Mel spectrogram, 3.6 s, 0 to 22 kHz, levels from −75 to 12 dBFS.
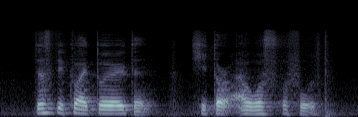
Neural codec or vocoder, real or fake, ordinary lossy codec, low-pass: codec, 16 kHz, 0.5 kbps, FunCodec, trained on Chinese and English, 25 frames a second; fake; none; none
